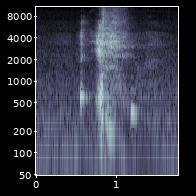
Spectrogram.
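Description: A single sneeze: a short in-breath, then a loud, wet, explosive burst with a brief tail. Fits an allergy sneeze.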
